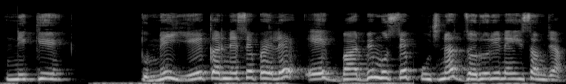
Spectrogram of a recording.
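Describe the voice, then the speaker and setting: A woman's voice: high-pitched, a little slow, a little mellow. A woman voicing an irritated young husband in a cartoon story, scolding his wife. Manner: scolding, exasperated. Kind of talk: cartoon voice acting.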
